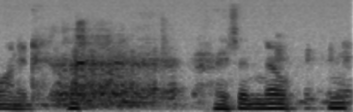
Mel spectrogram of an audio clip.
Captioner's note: audience laughing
